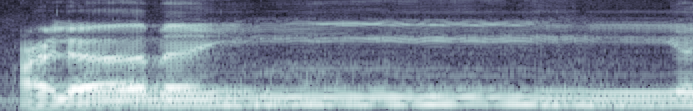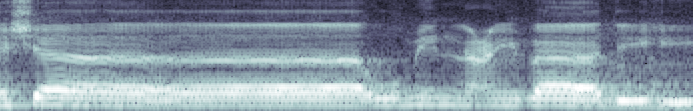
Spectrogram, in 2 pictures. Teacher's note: پہلا حرف متحرک، دوسرا حرف ساکن اور تیسرا حرف مشدد ہو تو متحرک حرف کو مشدد حرف کے ساتھ ملاتے ہیں اور ساکن حرف کو مشدد حرف میں مدغم یعنی شامل کر کے پڑھتے ہیں۔ اور یہاں پر نون ساکن کے بعد یا حروف یرملون میں سے ہے تو یہاں پر ادغام مع الغنہ ہوگا، غنہ بھی کریں گے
